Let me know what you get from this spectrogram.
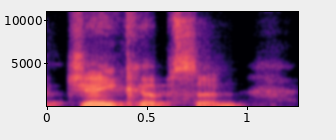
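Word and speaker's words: Jakobsen: Yeah, you don't say J, I think. Jacobsen. It's because we know Jacob from Fan TV. So Jacobsen, although it does say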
